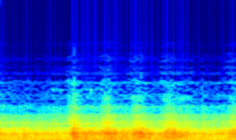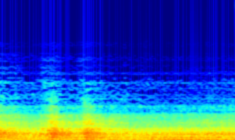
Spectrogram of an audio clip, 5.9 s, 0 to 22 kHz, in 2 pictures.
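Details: Home-built 424cc inline twin from two Predator 212 engines, first run with carb needle clip at middle setting: fast, busy idle with uneven pulses and raspy exhaust; idle too high, owner plans raising clip so needle drops for lower idle.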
